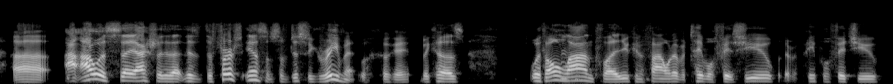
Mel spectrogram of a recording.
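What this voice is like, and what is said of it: Exaggerated Southern US accent. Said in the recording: “I'll put on my most southern of accents”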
